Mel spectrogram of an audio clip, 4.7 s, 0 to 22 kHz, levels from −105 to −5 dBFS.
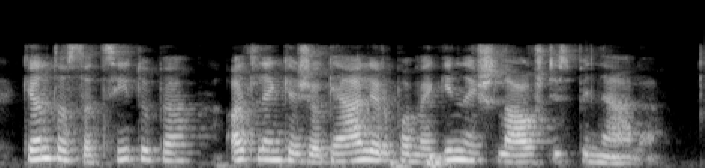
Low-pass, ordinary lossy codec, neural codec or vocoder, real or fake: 7.2 kHz; AAC, 48 kbps; none; real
